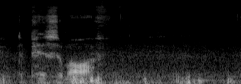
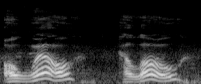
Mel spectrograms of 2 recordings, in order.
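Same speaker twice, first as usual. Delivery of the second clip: loud, drawn-out, higher-pitched sarcasm; sarcastic dismissal; 10 semitones higher, 5 dB louder, much slower than usual. Real, not acted. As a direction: throw it back at him, loud and mocking. Mocking the rival's complaint.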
